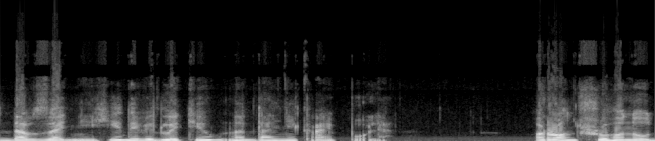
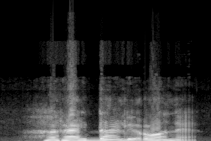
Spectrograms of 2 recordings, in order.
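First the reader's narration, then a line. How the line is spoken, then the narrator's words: Casual shout. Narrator (Ukrainian): крикнула Анджеліна, ніби нічого не сталося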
